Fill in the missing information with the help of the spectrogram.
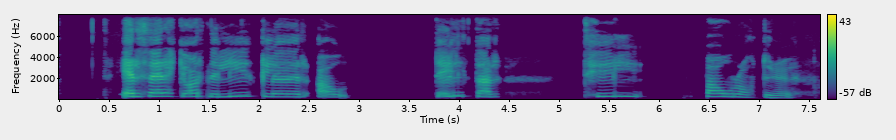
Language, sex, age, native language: Icelandic, female, 11, Icelandic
